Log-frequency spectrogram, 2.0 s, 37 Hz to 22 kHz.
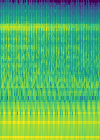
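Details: Intermittent fast, even ticking knock over steady idle on a MINI Cooper R56 (non S), recurring every 2–3 weeks; usually settles after a few minutes, sometimes faintly heard when driving, otherwise engine alternates slightly rough to normal. Source unconfirmed.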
